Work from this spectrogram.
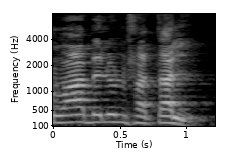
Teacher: جو لوگ غلط پڑھتے ہیں وابل فطل، ایک تو تا باریک پڑھ لیتے ہیں، دوسرا لام پہ شد ادا نہیں کرتے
